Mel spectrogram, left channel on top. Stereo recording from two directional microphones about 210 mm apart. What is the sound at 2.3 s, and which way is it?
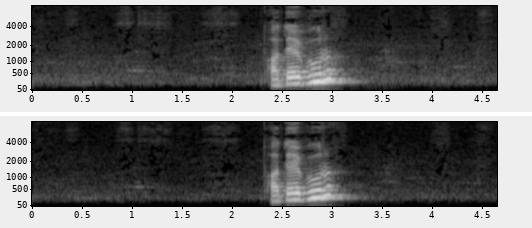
Speech, 40° right (ahead or behind).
